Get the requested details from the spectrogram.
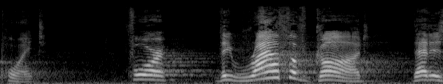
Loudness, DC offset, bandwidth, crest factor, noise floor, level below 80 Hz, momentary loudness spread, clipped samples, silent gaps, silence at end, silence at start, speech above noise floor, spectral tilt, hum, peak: -21 LUFS; under 0.1%; 16 kHz; 22 dB; -51 dBFS; -54 dBFS; 20 LU; under 0.1%; none; 0 s; 0 s; 30 dB; -3.5 dB/octave; none; 0 dBFS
